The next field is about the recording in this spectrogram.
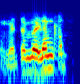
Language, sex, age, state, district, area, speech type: Hindi, male, 45-60, Madhya Pradesh, Bhopal, urban, conversation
